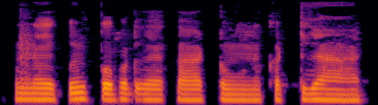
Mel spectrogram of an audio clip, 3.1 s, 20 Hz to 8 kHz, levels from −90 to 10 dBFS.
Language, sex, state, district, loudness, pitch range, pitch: Rajasthani, male, Rajasthan, Nagaur, -19 LUFS, 115-125 Hz, 120 Hz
